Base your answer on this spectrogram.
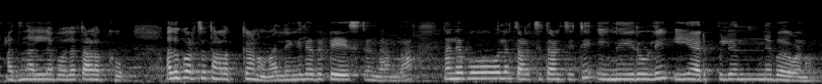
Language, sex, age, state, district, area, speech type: Malayalam, female, 45-60, Kerala, Kasaragod, urban, spontaneous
